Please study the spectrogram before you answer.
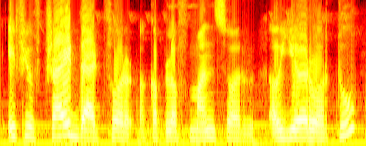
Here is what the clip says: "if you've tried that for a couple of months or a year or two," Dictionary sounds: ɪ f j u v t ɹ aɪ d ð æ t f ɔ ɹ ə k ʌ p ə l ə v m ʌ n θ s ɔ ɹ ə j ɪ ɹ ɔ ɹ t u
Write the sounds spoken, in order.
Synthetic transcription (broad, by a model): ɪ f j u v t ɹ aɪ d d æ t f ɔ ɹ ə k ʌ p ə l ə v m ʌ n t s ɔ ɹ ə j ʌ ɹ ɔ ɹ t u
